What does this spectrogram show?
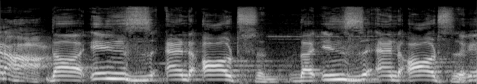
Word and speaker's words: ins and outs: इंस देखिए, जेड जो होता है उसका उच्चारण टंग को नीचे वाले दांत के पीछे टिपकाएंगे और घर्षण के साथ हवा निकालेंगे। इंस एंड आउट्स, इंस एंड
